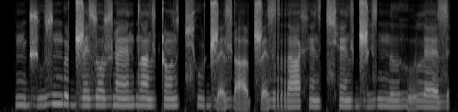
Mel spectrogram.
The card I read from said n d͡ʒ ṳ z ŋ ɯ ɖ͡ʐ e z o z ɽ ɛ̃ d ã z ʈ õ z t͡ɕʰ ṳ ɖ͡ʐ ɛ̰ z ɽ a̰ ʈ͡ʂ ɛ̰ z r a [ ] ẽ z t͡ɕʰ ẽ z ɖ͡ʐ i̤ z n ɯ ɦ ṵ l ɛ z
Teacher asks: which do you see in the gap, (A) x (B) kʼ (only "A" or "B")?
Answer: A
